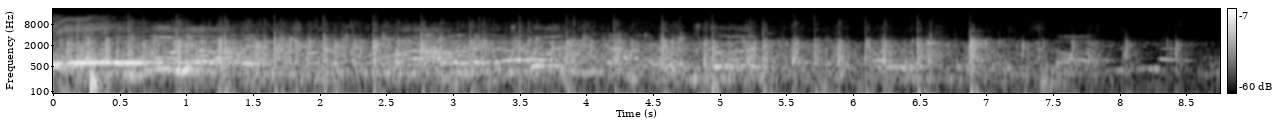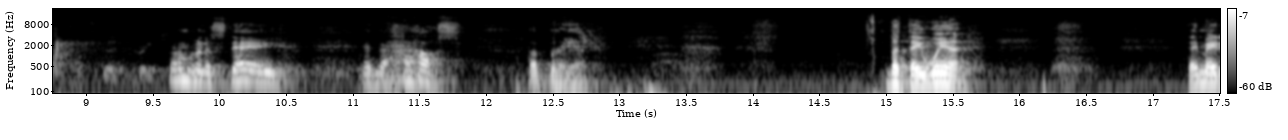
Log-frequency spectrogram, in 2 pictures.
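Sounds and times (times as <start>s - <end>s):
audience clapping: 0.0s - 9.2s
speech: 9.9s - 12.9s, 15.0s - 15.8s, 17.3s - 17.4s.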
